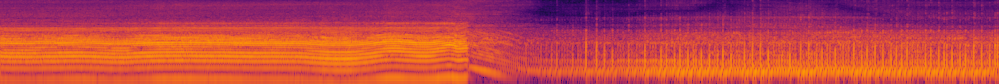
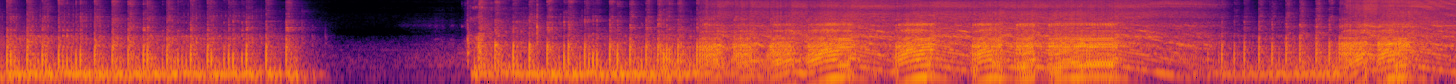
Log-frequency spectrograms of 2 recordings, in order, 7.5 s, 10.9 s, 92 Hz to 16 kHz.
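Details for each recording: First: Stihl 011AV two-stroke chainsaw after a carburetor rebuild and a spark plug coil wire fix; screams at steady high revs, then falls back to a busy, ticking idle. Runs and holds throttle; owner guesses crank seals may be needed. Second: Stihl 011AV two-stroke chainsaw, first start after choke: revs up and down unevenly with a blubbery burble at idle that clears on throttle; running a little rich, carburetor to be adjusted leaner.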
